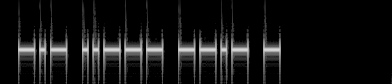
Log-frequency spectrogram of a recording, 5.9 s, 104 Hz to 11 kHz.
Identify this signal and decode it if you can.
Morse code, heard as a keyed tone, about 15 wpm, 700 Hz. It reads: K2QT
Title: USA Callsign DE Callsign - 4 Characters - 15wpm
